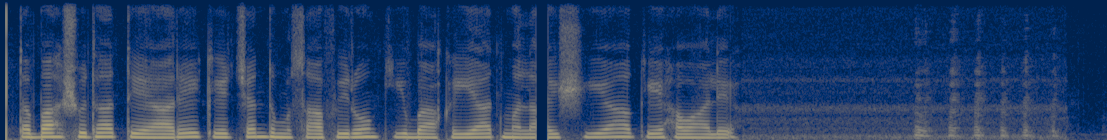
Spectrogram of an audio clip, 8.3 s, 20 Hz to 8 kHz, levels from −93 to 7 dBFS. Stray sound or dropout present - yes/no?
yes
